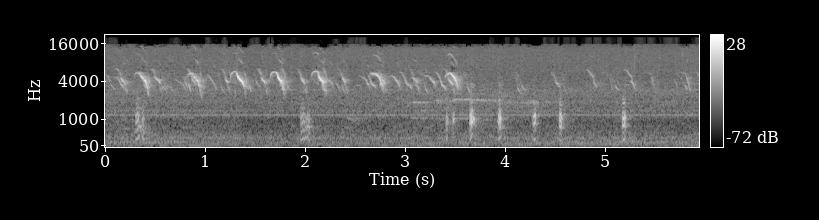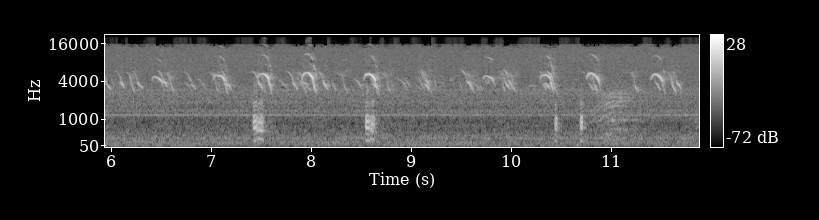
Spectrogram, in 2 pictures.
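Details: Baby chicks chirp while eating food: a long run of sharp high peeps, many per second and overlapping, with scattered lower clicks from pecking and a faint steady hum.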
